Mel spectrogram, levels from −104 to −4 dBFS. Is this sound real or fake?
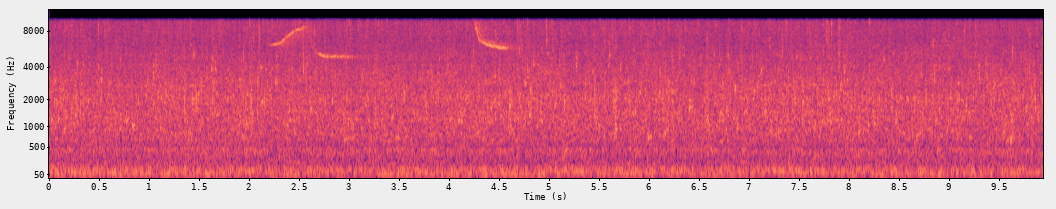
fake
